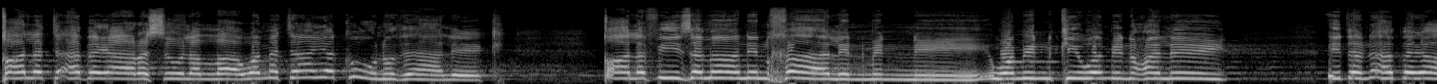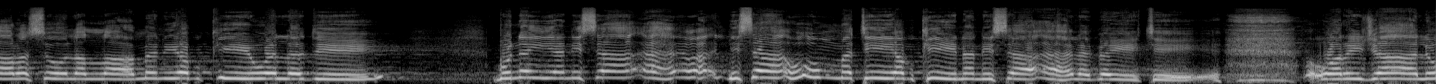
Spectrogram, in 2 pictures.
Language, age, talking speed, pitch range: Arabic, 50-69, 70 wpm, 240-285 Hz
